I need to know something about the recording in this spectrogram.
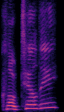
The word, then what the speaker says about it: Clotilde: But Monique Hardin-Cordero: quote Clotilde. Hon. Daria Hardeman CB9 Arts & Culture: Did I say that right there? The the the E is silent.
